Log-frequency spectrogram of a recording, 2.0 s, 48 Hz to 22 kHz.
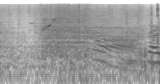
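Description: Arrma Senton 3S BLX RC truck's brushless motor whining as it accelerates off over gravel, tyres scrabbling on the loose stones; the whine falls in pitch through the second half as the truck pulls away.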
